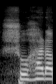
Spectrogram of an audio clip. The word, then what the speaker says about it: সোহারা: এর উচ্চতা 1484 মিটার চেরাপুঞ্জির স্থানীয় নাম সোহারা বা সোরা স্থানীয় খাসিয়া ভাষায় যার অর্থ কয়লা ব্রিটিশদের উচ্চারণে সেরা হয়ে যায় চেরা ছেলেবেলায় কিন্তু চেরাপুঞ্জির নাম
